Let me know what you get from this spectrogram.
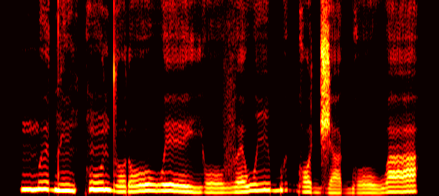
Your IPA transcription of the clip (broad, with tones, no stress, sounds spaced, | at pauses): m ɨ˦ d ĩ˧ k ũ˦ d o˧ ɾ oː˦ w eː˦˨ j oː˨ v ɛ˨˦ w iː˦ b ɨ˦ ɡ ɔ˧ d͡ʒ a˨ ɡ oː˨ w a˦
